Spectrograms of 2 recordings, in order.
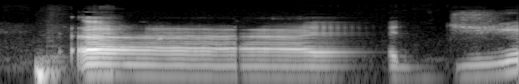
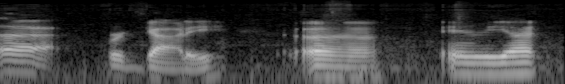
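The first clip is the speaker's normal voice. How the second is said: ordinary talk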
